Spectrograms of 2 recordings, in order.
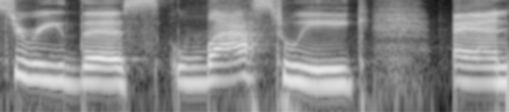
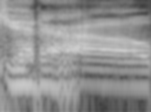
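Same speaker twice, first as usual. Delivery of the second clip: put-on demon voice, lower and quieter; 3 semitones lower, 5 dB quieter than usual. Describing the kind of ghost story that never happened, in a demon voice. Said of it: "demon voice going".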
